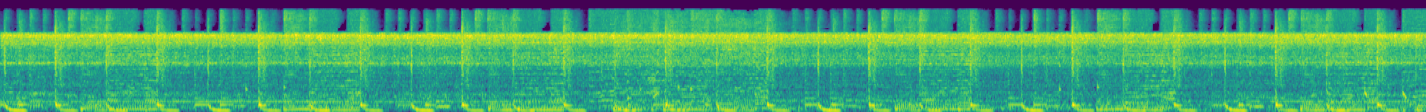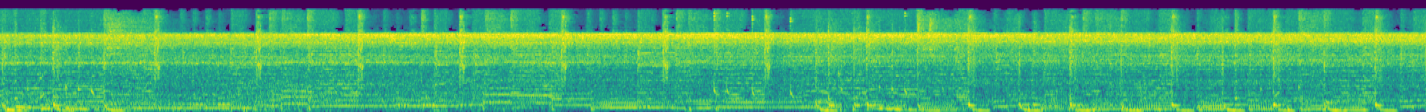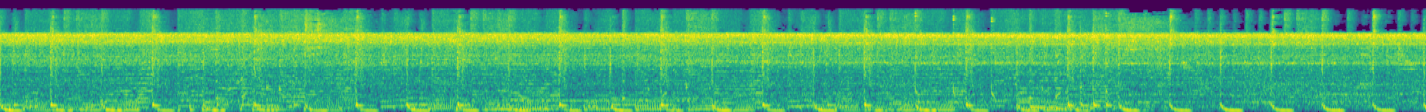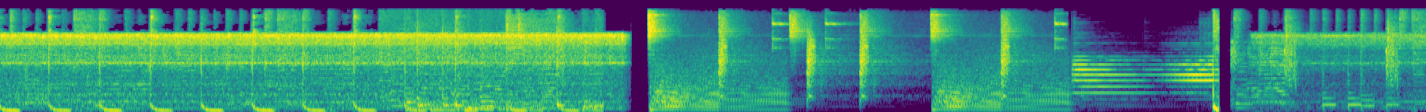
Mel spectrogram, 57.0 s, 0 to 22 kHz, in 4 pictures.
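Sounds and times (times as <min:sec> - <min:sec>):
background music with beat: 0:00.0 - 0:57.0.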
